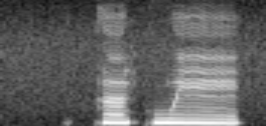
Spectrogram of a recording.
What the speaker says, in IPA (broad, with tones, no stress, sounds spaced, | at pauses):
k ɐ̃˨ k w ẽ˨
